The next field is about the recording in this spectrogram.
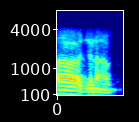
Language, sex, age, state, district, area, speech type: Kashmiri, male, 45-60, Jammu and Kashmir, Srinagar, urban, conversation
